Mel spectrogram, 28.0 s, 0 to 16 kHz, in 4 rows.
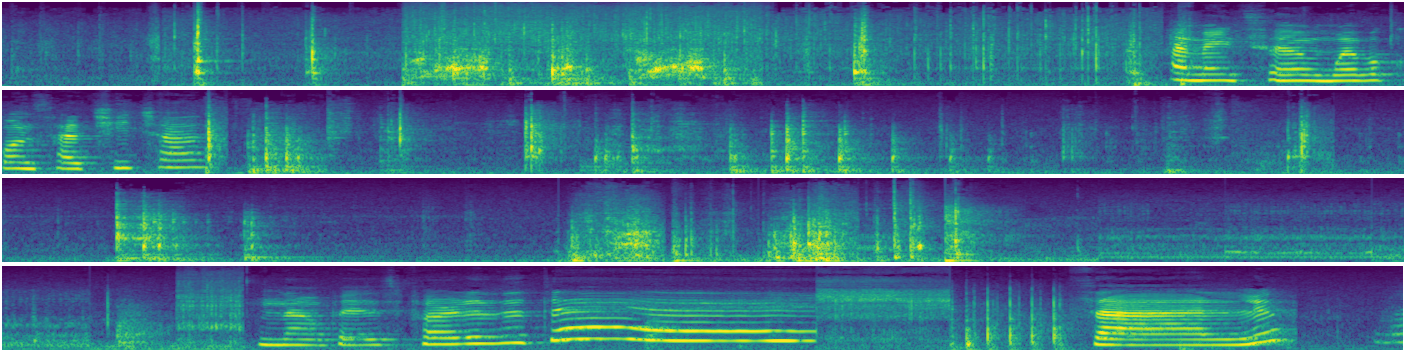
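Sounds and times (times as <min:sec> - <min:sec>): kitchen knocks and clatter: 0:08.0 - 0:13.7, 0:14.6 - 0:15.4.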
